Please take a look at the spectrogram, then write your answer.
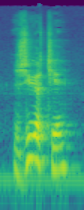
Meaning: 1. diminutive of zuur 2. a hard sour-tasting sweet
- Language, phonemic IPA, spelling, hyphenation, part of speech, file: Dutch, /ˈzyːr.tjə/, zuurtje, zuur‧tje, noun, Nl-zuurtje.ogg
